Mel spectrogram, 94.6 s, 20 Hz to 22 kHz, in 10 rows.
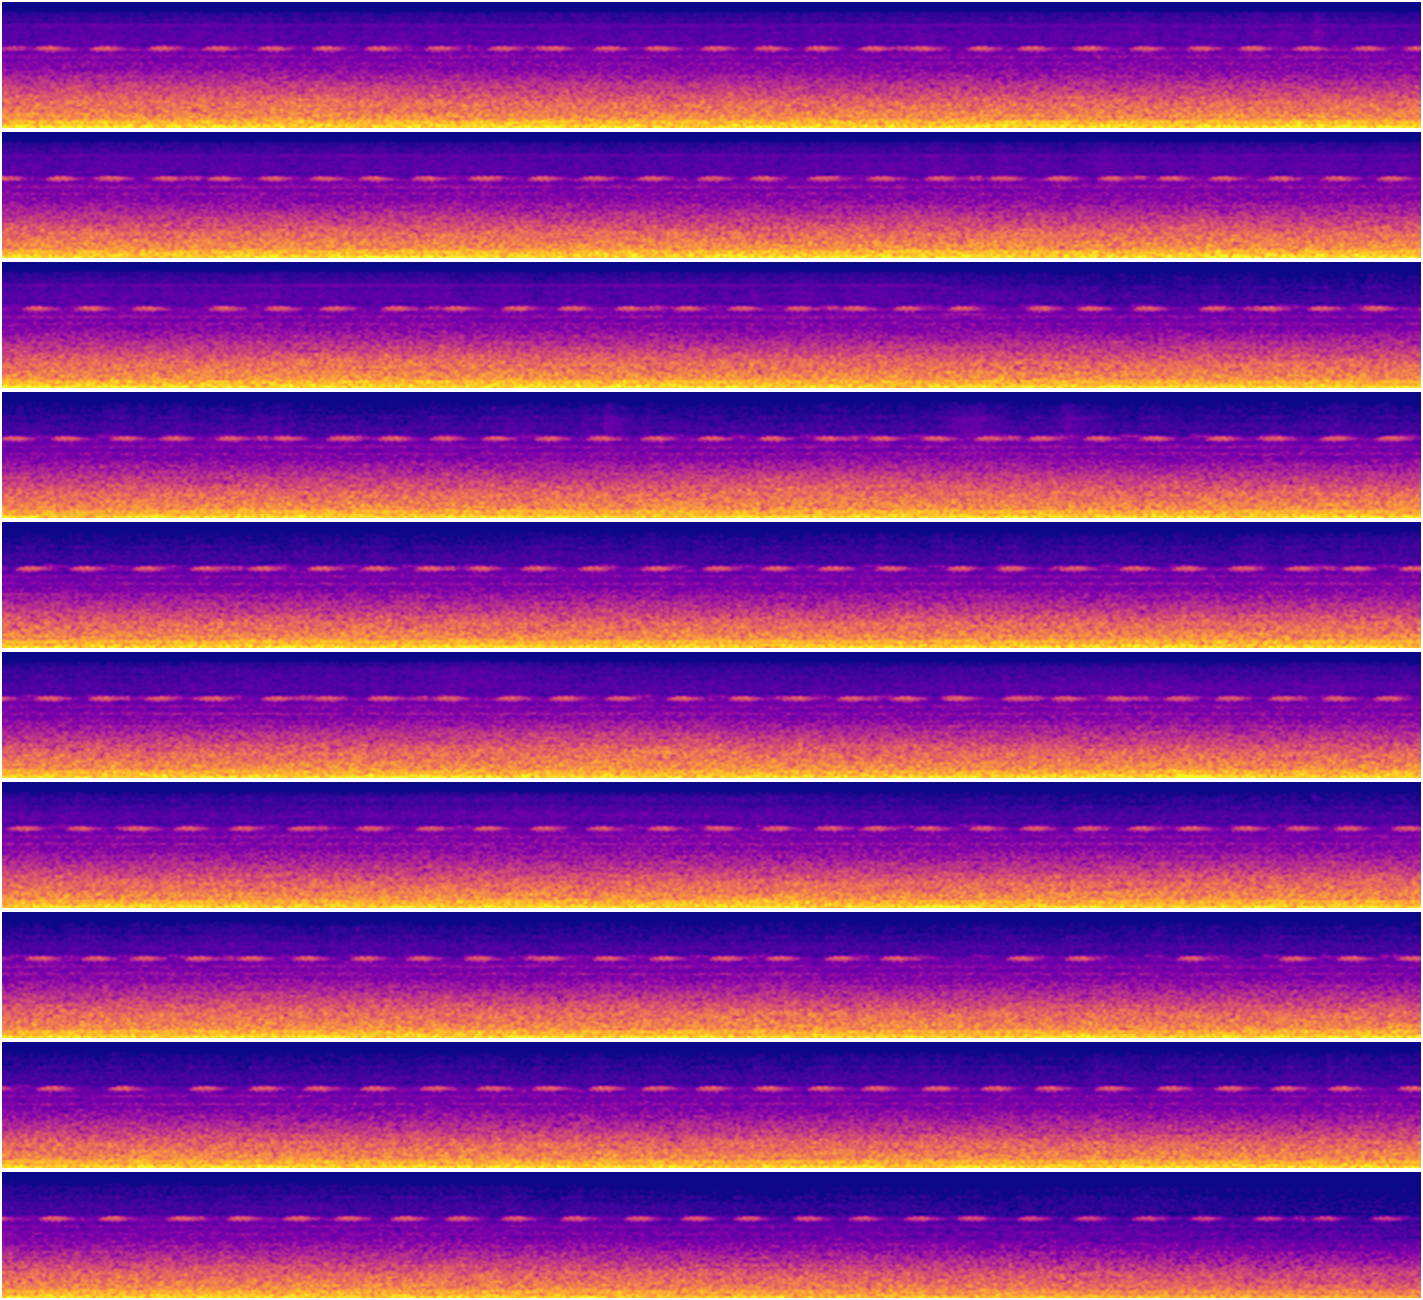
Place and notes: Woodbine Ave, East York, ON, Canada - Crickets, late evening.
Common field crickets, with a brief intervention from a passing aeroplane.
29 August 2022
